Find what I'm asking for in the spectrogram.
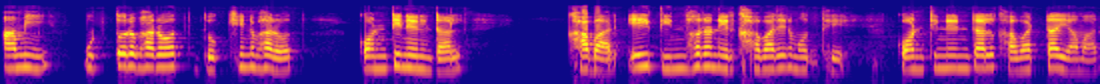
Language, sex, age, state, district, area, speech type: Bengali, female, 45-60, West Bengal, Purba Medinipur, rural, spontaneous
